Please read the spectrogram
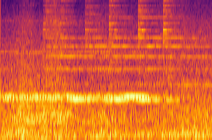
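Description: DART light rail train running past on street tracks: a steady rumble of wheels and motors with a high, steady whine that stops near the end.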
